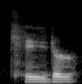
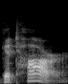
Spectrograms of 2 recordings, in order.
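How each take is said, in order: First: It sounds like the word cater. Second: It sounds like the word guitar. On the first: The speaker calls it wrong. "people are flat out wrong when they say cater" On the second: The speaker calls it right. "It's guitar"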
